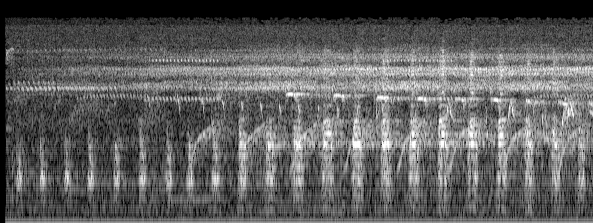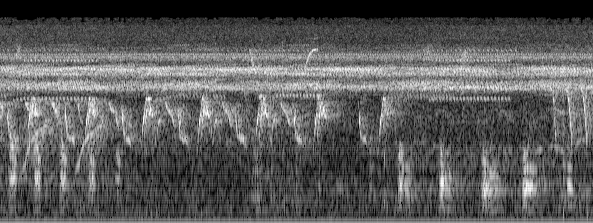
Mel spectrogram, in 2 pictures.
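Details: Wild fork-tailed flycatcher (Tyrannus savana) in Brazil giving rapid, sharp ticking chips, about three or four per second, over a steady high insect drone.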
